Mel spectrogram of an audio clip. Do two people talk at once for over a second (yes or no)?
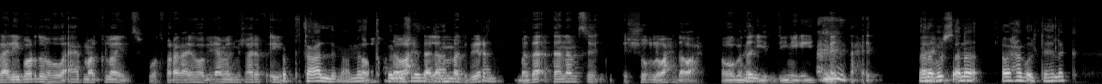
yes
